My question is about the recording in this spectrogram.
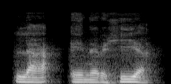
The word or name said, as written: La energia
